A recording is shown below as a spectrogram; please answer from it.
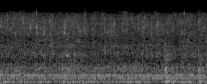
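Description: Food frying in a pan on the stove, a steady high sizzle, with a faint steady hum underneath.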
